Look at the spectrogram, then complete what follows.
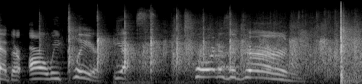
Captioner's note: audience applauding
